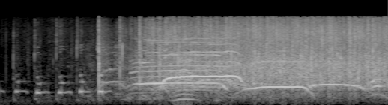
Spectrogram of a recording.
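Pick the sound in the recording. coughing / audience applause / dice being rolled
audience applause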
